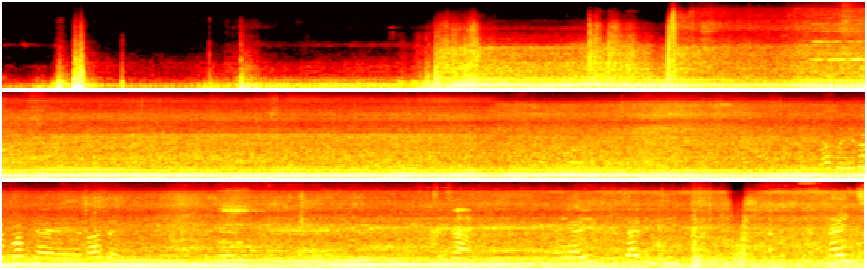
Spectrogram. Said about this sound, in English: This is Kanoso Sunyani Road traffic.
